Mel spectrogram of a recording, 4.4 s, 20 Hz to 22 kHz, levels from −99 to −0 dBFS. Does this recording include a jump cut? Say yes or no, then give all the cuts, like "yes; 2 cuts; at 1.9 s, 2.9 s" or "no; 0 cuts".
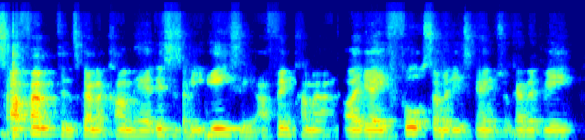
yes; 3 cuts; at 1.4 s, 2.2 s, 2.5 s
